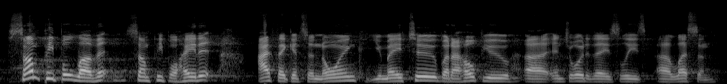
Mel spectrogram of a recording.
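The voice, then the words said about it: Thick rural northeast Texas accent. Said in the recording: “this very rural, thick, northeast Texan accent”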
